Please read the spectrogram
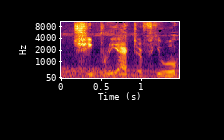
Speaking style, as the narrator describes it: Han grumbled

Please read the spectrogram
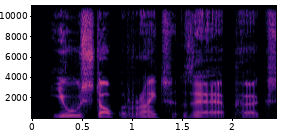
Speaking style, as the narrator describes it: he said, lowering his voice

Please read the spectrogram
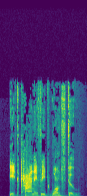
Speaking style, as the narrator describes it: snapped the ghost of Cuddy

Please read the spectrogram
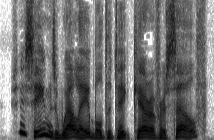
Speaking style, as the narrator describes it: Brigitta said dryly

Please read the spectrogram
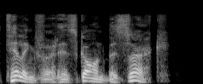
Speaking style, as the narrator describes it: Laws gasped

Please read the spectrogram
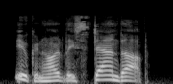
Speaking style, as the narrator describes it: Brigitte growled

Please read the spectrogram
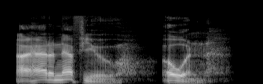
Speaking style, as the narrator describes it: said wearily

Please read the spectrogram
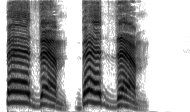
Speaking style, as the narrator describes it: half the wedding guests were on their feet and shouting

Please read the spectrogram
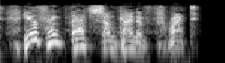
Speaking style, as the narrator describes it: sneered

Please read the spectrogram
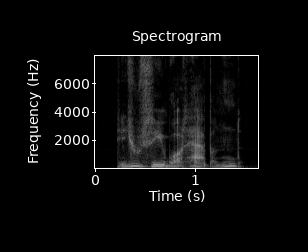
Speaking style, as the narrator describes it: He whispered

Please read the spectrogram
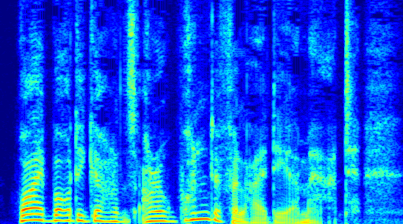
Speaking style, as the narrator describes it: Elaine exclaimed, her cheek dimpling in a smile

